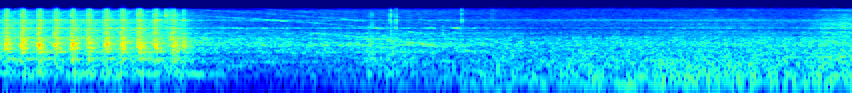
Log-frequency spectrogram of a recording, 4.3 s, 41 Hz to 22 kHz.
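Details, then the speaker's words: 2002 Nissan Quest 3.3L with an intermittent misfire, cylinder 4 misfire and knock sensor codes. At key-on, about nine sharp snaps as spark jumps from the side of the distributor ignition coil to ground; distributor replaced. "what you're going to see right here is you're going to see spark jumping out of the side of the coil to ground right there"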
